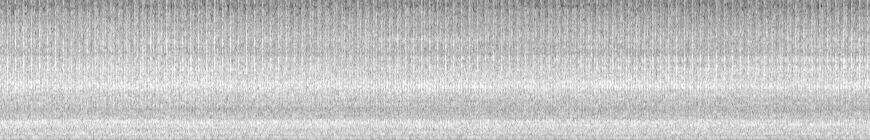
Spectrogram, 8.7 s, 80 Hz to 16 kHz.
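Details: Embroidery machine after a new shuttle was fitted and timed at 16, threaded with bobbin in: fast, even clatter with no catches; runs normally now, whereas before the thread broke immediately.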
